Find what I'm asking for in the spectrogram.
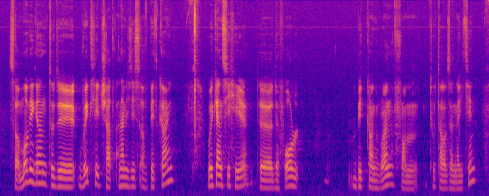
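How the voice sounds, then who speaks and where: A man with a French accent speaks at a medium pitch and a moderate pace, with long, frequent pauses. His pitch swings very widely. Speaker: crypto market analyst. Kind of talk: market analysis commentary. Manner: halting.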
